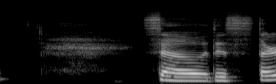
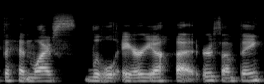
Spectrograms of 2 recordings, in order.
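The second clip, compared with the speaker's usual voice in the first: ordinary talk, nothing marked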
